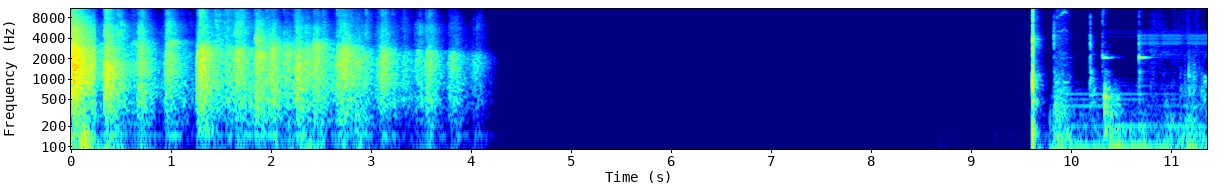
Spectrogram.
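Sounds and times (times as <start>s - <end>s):
audience applauding: 0.0s - 4.1s.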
